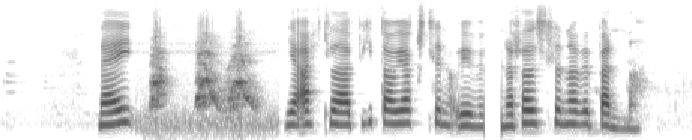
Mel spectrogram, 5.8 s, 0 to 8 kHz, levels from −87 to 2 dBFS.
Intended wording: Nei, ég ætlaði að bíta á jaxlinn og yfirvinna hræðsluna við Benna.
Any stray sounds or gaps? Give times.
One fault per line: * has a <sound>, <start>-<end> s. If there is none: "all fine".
* has a bark, 1.2-2.3 s
* has a dropout, 4.0-4.2 s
